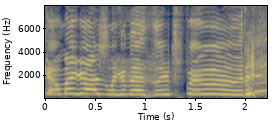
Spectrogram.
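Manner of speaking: high, loud mock delight; mock overjoyed. At the Whole Foods salad bar, high hammed-up delight. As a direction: gush over it like a miracle.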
